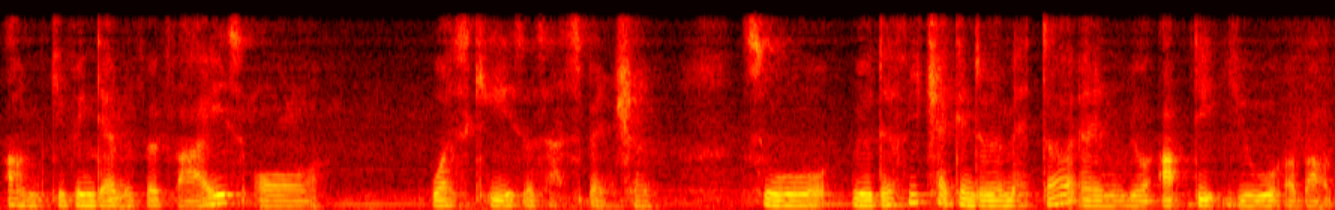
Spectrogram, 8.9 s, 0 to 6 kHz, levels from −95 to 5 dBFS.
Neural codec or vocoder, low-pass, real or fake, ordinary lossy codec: autoencoder, 48 kHz, 128 numbers a frame, DAC-VAE, trained on Japanese speech; 5.4 kHz; fake; none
